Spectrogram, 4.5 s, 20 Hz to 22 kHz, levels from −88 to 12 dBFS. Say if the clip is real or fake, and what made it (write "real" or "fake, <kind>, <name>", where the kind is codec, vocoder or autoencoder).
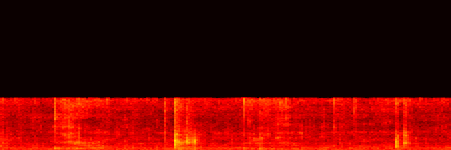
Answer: fake, codec, SNAC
